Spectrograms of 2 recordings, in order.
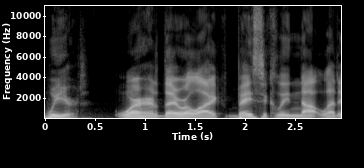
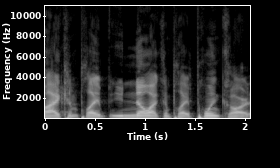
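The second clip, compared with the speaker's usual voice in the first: normal talking voice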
